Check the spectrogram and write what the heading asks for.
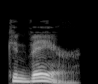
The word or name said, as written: conveyor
